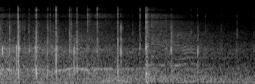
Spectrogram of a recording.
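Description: Karate uniforms snap sharply with quick strikes in a large echoing hall.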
